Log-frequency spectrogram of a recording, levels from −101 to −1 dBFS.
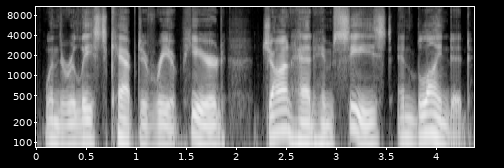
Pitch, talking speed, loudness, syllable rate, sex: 105 Hz, 150 wpm, -17 LUFS, 5.0 syllables/s, male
